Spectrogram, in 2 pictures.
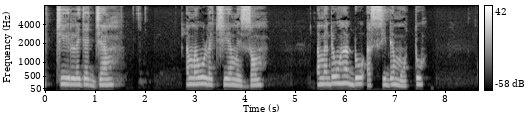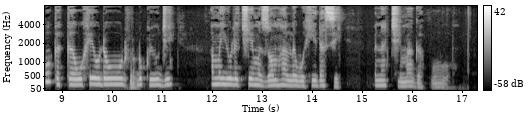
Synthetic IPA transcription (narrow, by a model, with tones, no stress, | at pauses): t͡ɕi˦le˦d͡ʒa˦d͡ʒa˦m | a˨mẽ˨wo˦le˨t͡ɕi˦a˨mẽ˨zɔ˦m | a˨mɛ̃˨ɖe˦wo˦ɦã˦ɖo˦ʔa˨si˨ɖɛ˦mɔ̃˨t̪o˦ | wo˦kɛ˨kɛ˦˨wo˨xe˦wo˦ɖe˦wo˦ɖo˦ku˦i˦wo˦d͡ʑi˦ | a˨mẽ˨ji˦wo˦le˨t͡ɕi˦a˨mẽ˨zɔ̃˦mɦã˦lɛ˨wo˨xe˦ɖa˦si˨ | bɛ˦nã˦t͡ɕi˨mã˦ɡa˨ɸo˦˨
